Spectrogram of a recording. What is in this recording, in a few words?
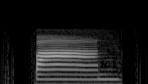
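"baan3", Cantonese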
